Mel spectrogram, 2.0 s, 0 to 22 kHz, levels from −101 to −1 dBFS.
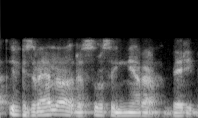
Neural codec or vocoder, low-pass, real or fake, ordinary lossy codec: codec, 16 kHz, 16 kbps, FreqCodec, smaller model; 5.4 kHz; fake; Opus, 32 kbps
